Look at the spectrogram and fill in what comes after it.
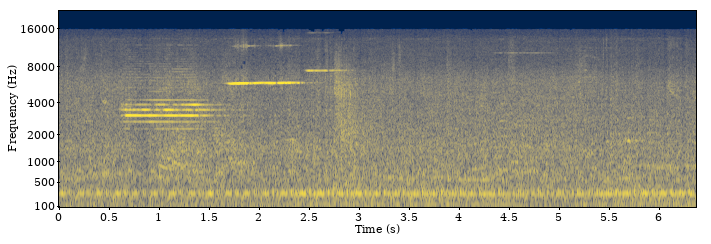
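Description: Aston Martin Vanquish Zagato Shooting Brake's V12 idling steadily in slow street traffic, with no revving.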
